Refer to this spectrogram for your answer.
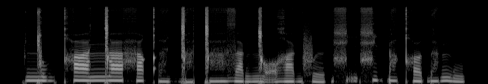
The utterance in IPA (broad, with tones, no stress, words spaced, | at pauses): ŋ͡ǀu˧ɡ qʰa˧ŋ͡ǀa˧ ha˦qʼi̤˨ɡ͡ǀa̤˨ ǀa̤˦za˧ɡŋ͡ǀɔ̰˧ ʁa˧ɡfɘ˨ | ɕḭ˦ ɕi˦k͡pa̤˦qʰu˨ ɗa̤˦ŋ͡mu˨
